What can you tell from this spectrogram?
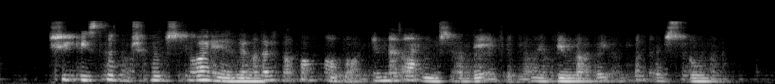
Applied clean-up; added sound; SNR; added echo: neural mask model DeepFilterNet 3.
